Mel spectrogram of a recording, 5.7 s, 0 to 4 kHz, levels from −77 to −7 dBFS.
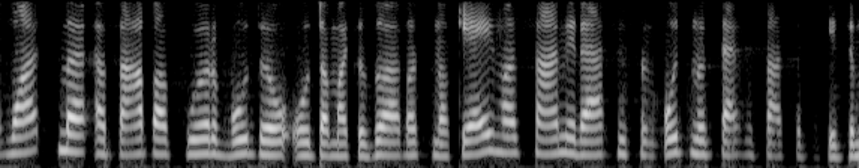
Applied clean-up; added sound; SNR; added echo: neural separator model SepFormer WHAMR!.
